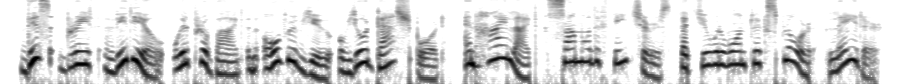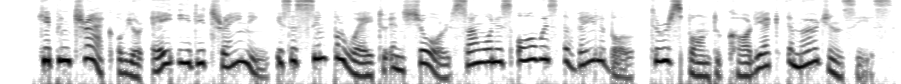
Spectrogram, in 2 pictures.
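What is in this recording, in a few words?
Swedish English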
